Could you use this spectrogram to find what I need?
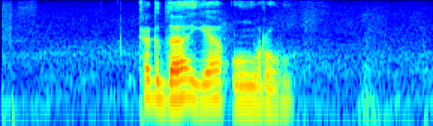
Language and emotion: Russian, neutral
